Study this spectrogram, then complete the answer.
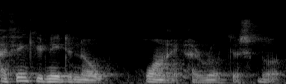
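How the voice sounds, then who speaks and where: A man speaks with audible room echo. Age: 80s+. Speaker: author reading his own book. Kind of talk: reading aloud. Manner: halting.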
